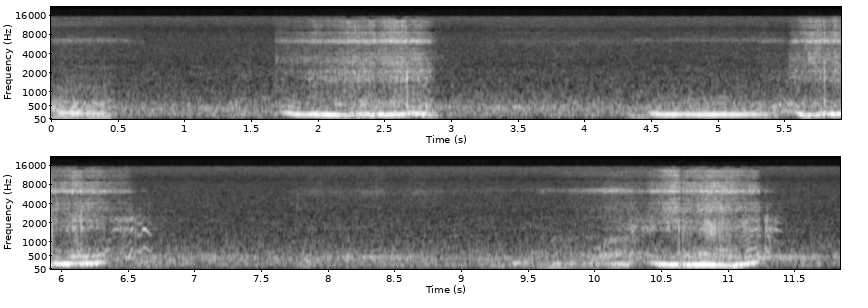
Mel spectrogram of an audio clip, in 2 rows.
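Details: Two bully-breed dogs napping on a couch in the afternoon, with rhythmic snoring of three snores about every four seconds (about 15 breaths a minute) over a steady background hum.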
